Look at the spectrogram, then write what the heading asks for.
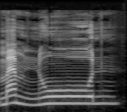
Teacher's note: آپ دیکھیں کہ نون پہ آواز ہلکی سی دیر کے لیے جو ہے وہ رہی ہے، اس کو میں نے فوراً سے ختم نہیں کر دیا.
